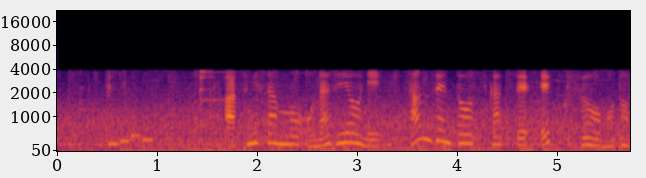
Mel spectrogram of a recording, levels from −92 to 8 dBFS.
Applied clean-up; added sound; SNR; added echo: none; Shatter; 6 dB; none.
